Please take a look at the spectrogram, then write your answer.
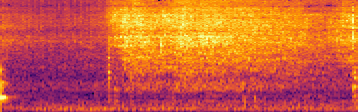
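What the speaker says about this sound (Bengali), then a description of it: "এখন দুধ আর পনির দিয়ে দেব" Milk and paneer added to a pan of fried spices and peas, a soft clunk followed by a steady, moderately quiet sizzling hiss that swells and carries on alone, with a faint knock near the end.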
